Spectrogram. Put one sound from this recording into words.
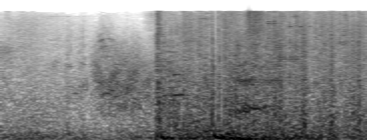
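A fiery explosion roars.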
